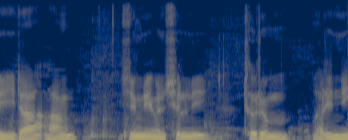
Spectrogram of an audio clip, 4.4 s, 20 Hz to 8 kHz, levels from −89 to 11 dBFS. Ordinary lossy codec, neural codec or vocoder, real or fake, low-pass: none; none; real; none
